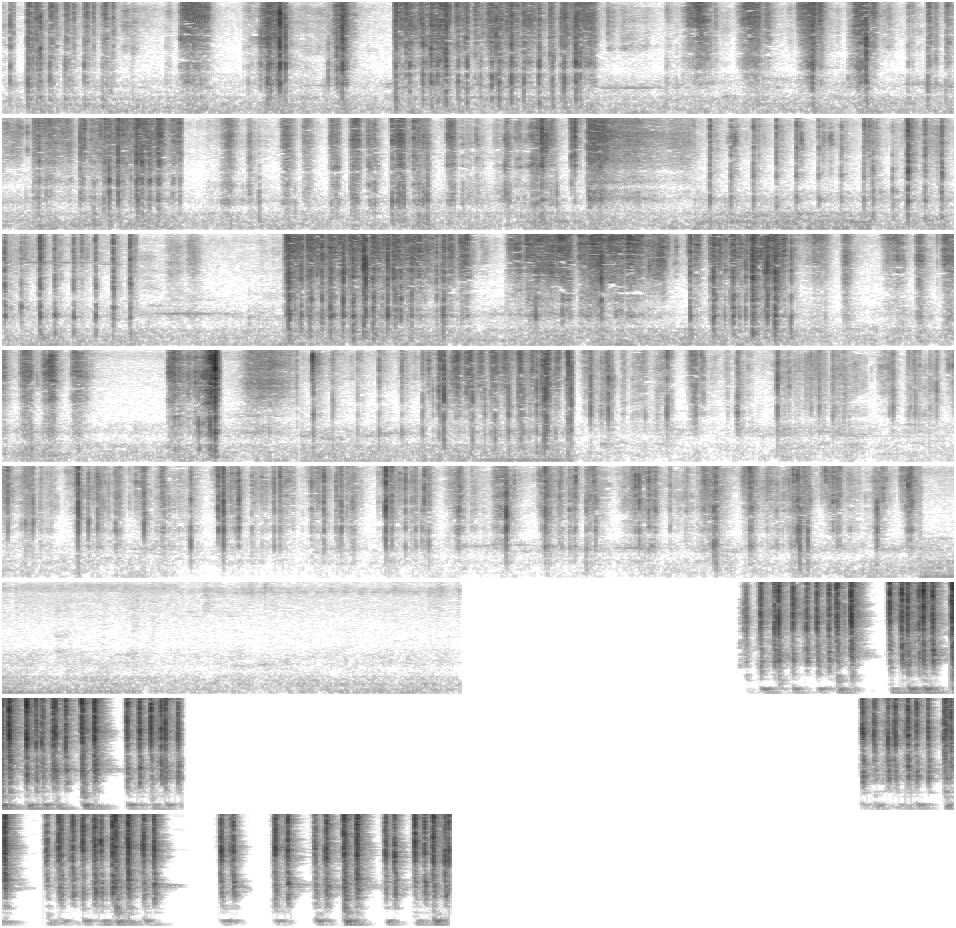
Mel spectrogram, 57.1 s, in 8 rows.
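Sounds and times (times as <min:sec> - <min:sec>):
paper rustling and crinkling: 0:00.0 - 0:11.9, 0:16.4 - 0:22.0, 0:22.6 - 0:35.5.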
